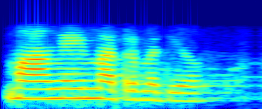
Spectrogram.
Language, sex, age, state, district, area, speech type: Malayalam, female, 18-30, Kerala, Kottayam, rural, conversation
